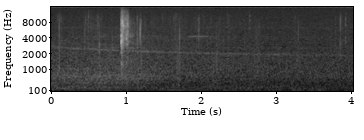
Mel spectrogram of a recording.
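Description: Footsteps on an asphalt road with one sharp click about a second in.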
